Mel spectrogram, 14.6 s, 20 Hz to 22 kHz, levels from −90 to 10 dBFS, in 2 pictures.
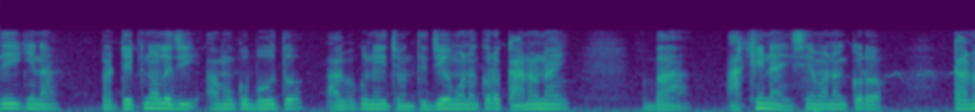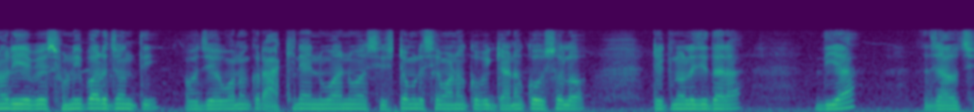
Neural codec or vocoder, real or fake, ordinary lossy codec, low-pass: none; real; none; 7.2 kHz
